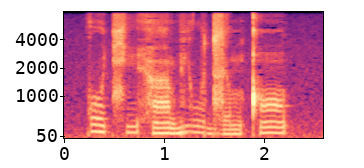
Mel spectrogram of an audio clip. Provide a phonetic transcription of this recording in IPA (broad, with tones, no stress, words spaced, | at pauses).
ko˥˧t͡ɕʰi˧hã˧ bju˥˧d͡zə˨˩mkʰɔ̃˦k̚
